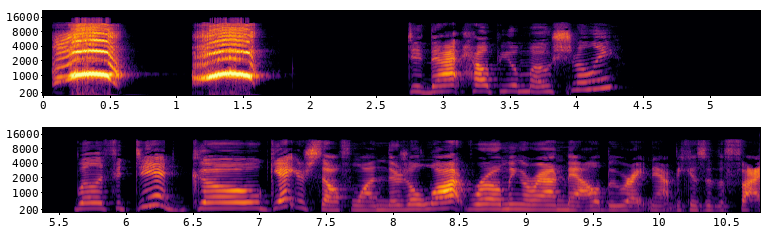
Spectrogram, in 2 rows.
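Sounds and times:
person imitating a peacock call: 0:00.0 - 0:01.7
speech: 0:02.8 - 0:04.4, 0:05.6 - 0:10.7.

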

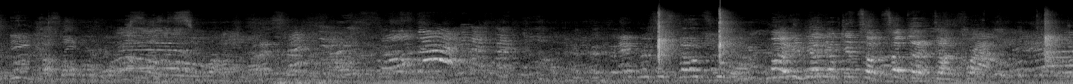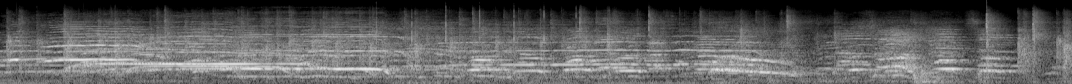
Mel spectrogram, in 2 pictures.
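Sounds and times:
wrestling crowd chanting: 0:00.0 - 0:21.4
live wrestling match crowd clapping and cheering: 0:09.8 - 0:21.4.

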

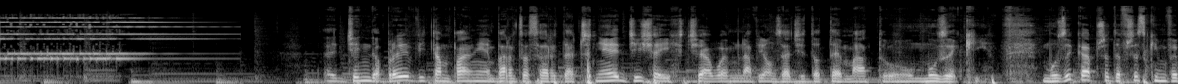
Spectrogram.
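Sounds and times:
telephone ringing: 0:00.0 - 0:02.5
speech: 0:03.2 - 0:11.7.

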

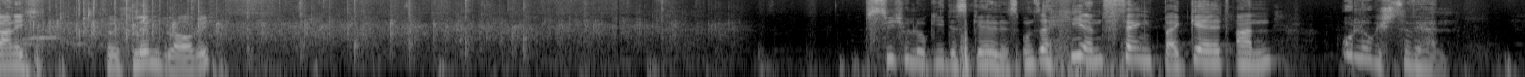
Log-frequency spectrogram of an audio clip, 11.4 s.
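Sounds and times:
speech: 0:00.0 - 0:01.8, 0:06.6 - 0:10.9
audience clapping: 0:00.0 - 0:05.7.

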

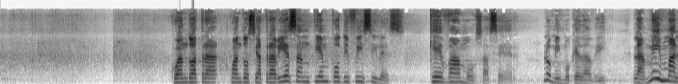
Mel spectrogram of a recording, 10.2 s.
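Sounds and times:
audience applause: 0:00.0 - 0:04.0
speech: 0:02.6 - 0:10.1.

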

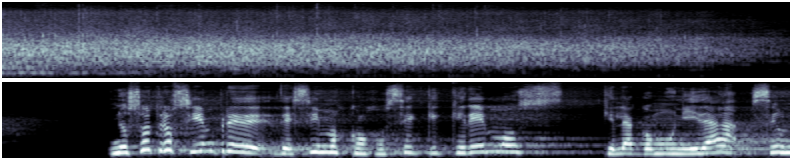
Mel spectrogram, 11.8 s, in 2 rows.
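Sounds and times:
audience applause: 0:00.0 - 0:06.0
speech: 0:06.7 - 0:11.8.

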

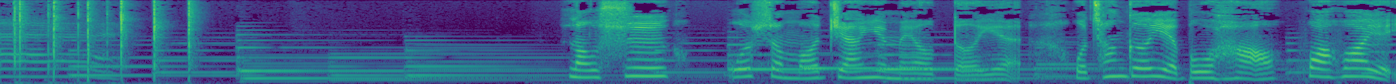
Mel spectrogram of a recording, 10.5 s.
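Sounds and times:
children applauding: 0:00.0 - 0:01.5
speech: 0:04.3 - 0:10.4.

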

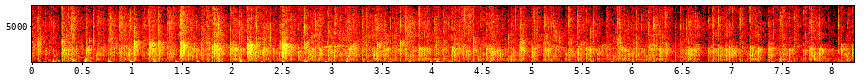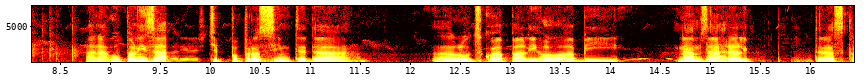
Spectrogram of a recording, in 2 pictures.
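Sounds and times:
audience applause: 0:00.0 - 0:08.7
speech: 0:08.8 - 0:11.5, 0:12.2 - 0:16.4.

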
